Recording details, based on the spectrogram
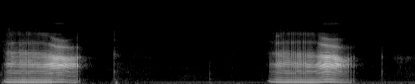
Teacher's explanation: So that'll give you the ayn. So you're blocking the middle of your throat when you say the ah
